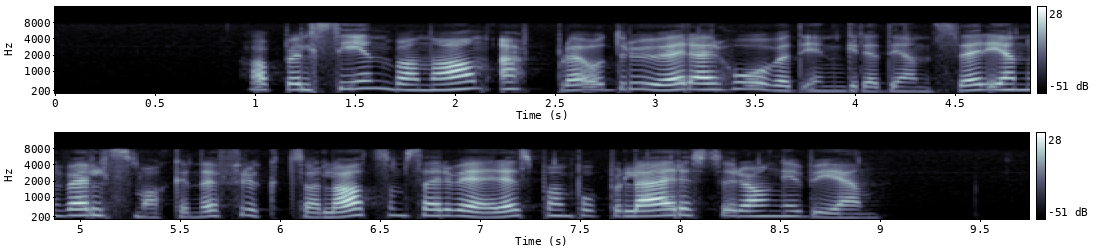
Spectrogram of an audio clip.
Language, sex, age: Norwegian, female, 25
